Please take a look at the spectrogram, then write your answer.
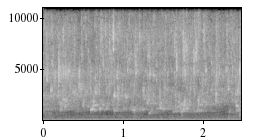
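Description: Water streams out of the tanks of a paludarium drip system, with pumps running, as a steady trickling splash over a low hum, continuous and even with no voices.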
